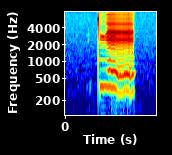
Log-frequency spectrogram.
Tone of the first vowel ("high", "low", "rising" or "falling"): low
